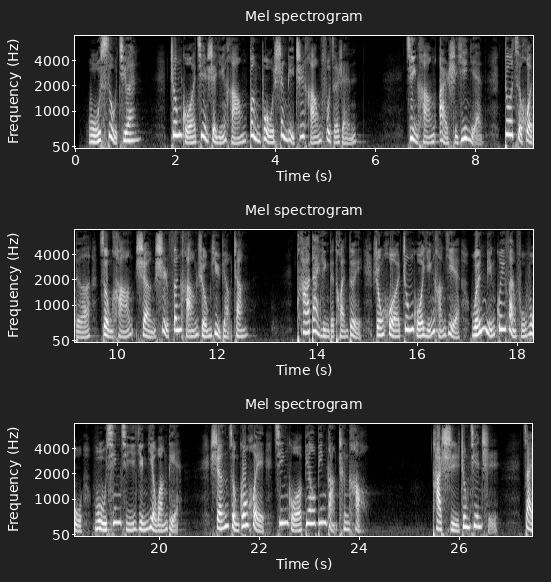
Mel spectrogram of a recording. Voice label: 女 人物; 建设银好领导

